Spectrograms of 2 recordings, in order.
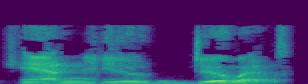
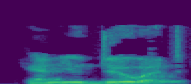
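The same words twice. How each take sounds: First: "Can you do it?" higher, louder and slower, pressing on "do"; insistent repeat. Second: Said in the usual way. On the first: A narrator's reading. Ricky pressing Robinson for an answer, insistent and emphatic. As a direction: press the question home a second time. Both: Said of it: "Ricky asked over and over again".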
